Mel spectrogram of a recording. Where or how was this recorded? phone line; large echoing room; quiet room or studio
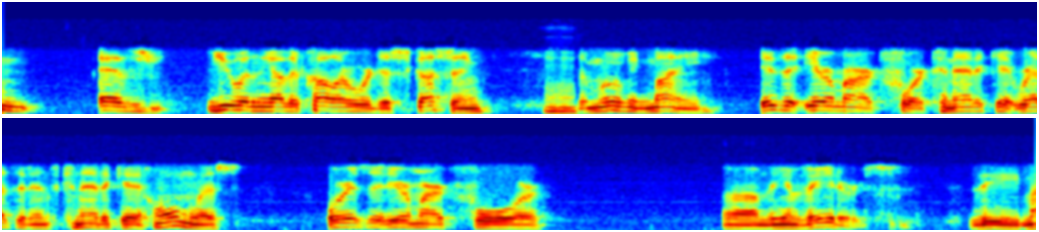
phone line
